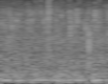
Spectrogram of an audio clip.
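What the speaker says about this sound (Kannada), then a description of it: "ಈರುಳ್ಳಿ ಪಾಡ್ಲಾಕಿ ಫ್ರೈ ಮಾಡಿ" Onions frying in a mix of oil and ghee for a Mangalore-style chicken curry, giving a steady, close crackling sizzle with a soft hiss throughout.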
